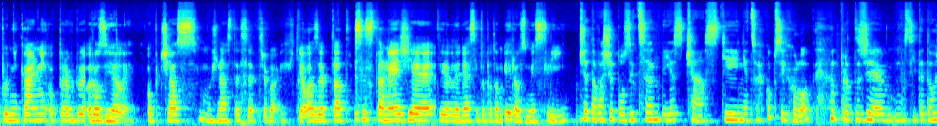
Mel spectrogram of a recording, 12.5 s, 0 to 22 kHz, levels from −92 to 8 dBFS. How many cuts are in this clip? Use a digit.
1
